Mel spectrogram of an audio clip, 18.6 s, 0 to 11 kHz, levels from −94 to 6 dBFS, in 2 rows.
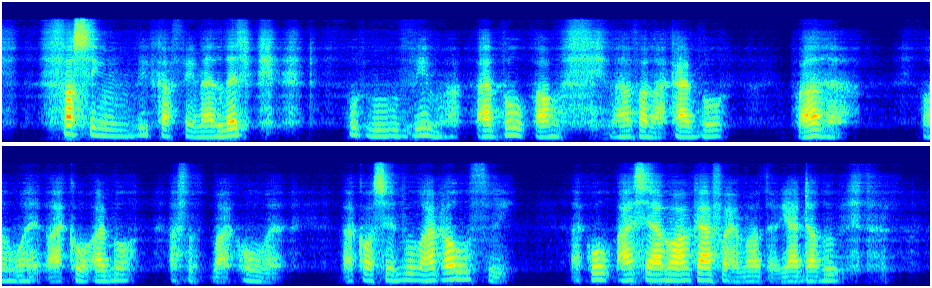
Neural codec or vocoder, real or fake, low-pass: codec, 16 kHz, 0.2 kbps, FocalCodec; fake; 7.2 kHz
